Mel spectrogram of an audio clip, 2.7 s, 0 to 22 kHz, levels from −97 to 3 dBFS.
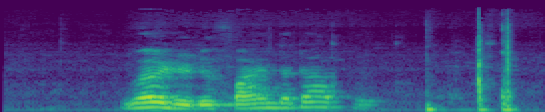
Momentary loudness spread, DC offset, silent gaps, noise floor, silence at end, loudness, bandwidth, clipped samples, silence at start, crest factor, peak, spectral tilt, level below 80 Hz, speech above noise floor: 15 LU; under 0.1%; none; -56 dBFS; 0.15 s; -20 LUFS; 14 kHz; under 0.1%; 0.6 s; 20 dB; -2 dBFS; -7.5 dB/octave; -50 dBFS; 38 dB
